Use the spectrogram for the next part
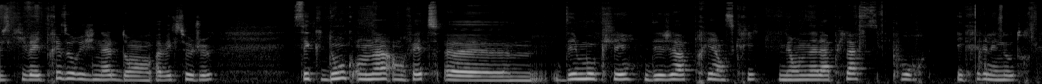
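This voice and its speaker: A woman talks through an unboxing in a relaxed, casual way. She sounds keen and often pauses to find her words. A faint hiss sits under the recording. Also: medium pitch. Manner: chatty, enthusiastic, many hesitations. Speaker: tarot and oracle deck reviewer.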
